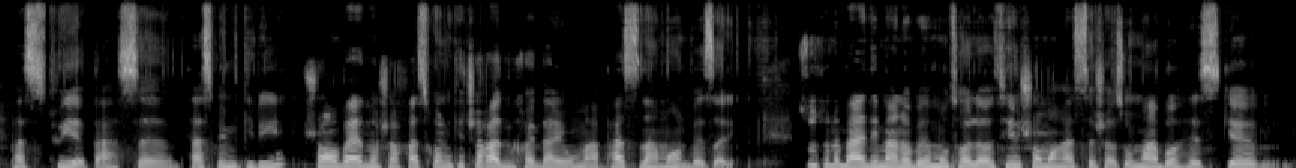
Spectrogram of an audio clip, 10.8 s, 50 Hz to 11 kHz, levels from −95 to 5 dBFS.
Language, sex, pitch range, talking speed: Persian, female, 205-255 Hz, 150 wpm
